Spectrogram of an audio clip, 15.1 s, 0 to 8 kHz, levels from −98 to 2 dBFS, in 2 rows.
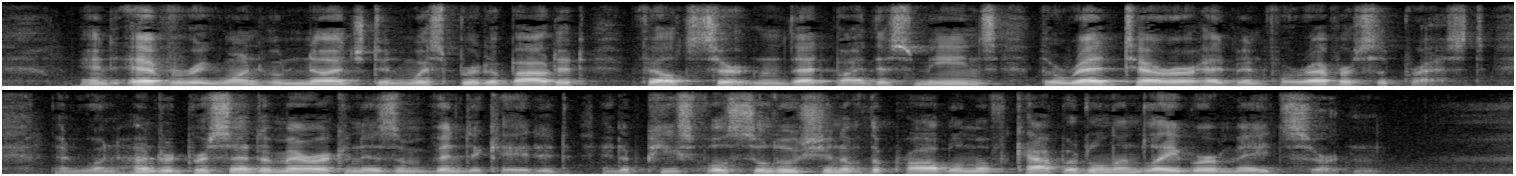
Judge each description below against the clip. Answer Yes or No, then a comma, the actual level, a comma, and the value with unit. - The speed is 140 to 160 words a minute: Yes, average, 155 wpm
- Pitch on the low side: Yes, low, 105 Hz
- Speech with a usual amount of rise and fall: Yes, average, 3.6 semitones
